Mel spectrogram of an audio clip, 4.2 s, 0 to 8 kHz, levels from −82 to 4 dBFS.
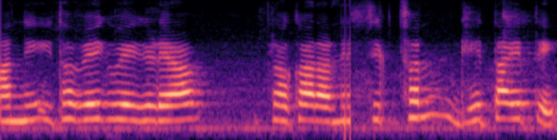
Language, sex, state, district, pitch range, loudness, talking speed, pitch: Marathi, female, Maharashtra, Gondia, 300-330 Hz, -14 LUFS, 115 wpm, 315 Hz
